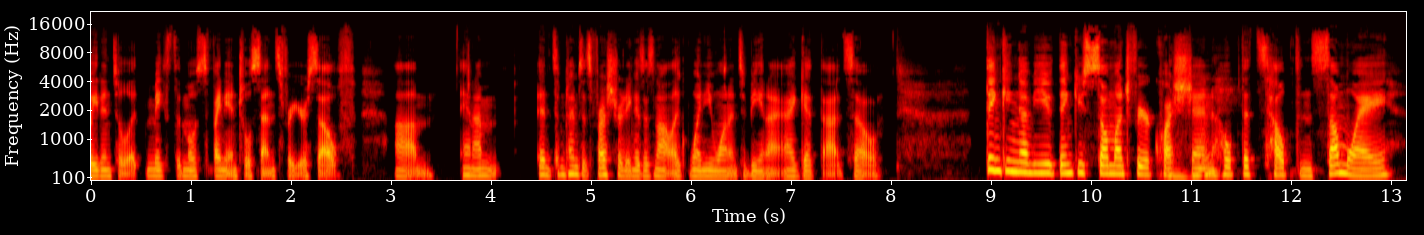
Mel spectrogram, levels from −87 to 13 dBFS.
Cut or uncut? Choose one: uncut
